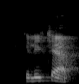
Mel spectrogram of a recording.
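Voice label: "kelicap", Malay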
